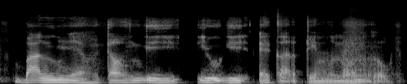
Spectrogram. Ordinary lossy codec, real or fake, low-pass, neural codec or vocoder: none; fake; 14.4 kHz; codec, 32 kHz, 1.9 kbps, SNAC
